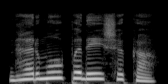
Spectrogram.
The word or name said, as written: ಧರ್ಮೋಪದೇಶಕ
